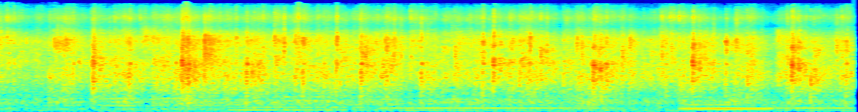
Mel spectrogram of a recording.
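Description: A large crowd claps and applauds for God steadily for several seconds, a dense, continuous wash of hands with a low sustained organ-like tone humming underneath.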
